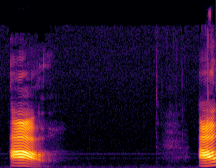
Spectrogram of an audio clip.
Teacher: your lips Glide from an open position to a rounded position ow your jaw Rises with the tongue and closes your tongue · Your jaw rises with the tongue and closes. Your tongue glides from a low position to a high near the roof of your mouth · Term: diphthong, second diphthong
